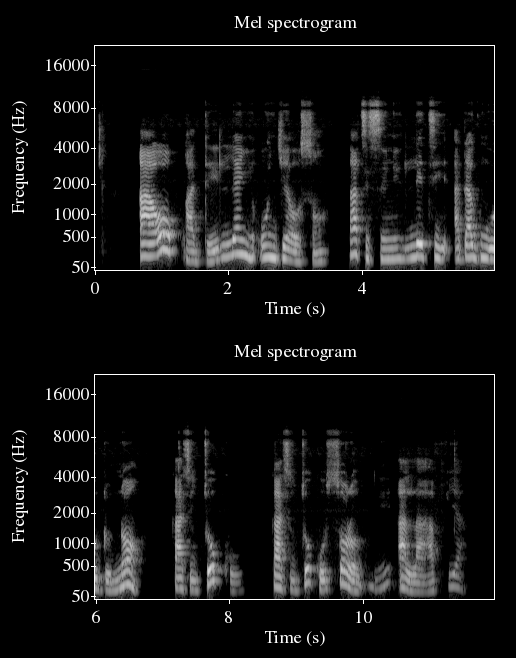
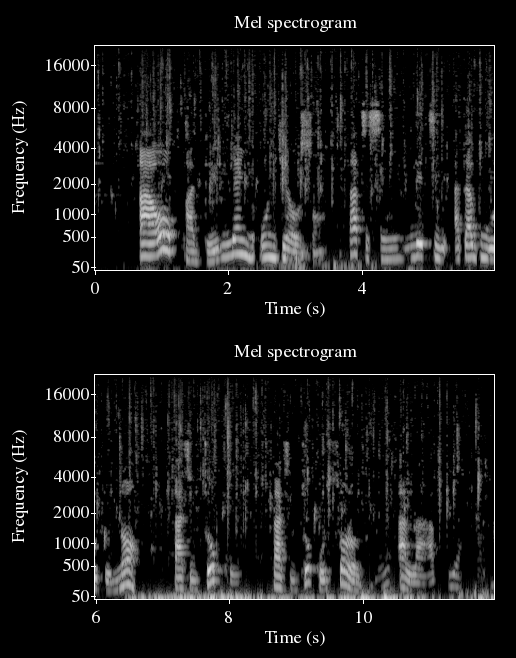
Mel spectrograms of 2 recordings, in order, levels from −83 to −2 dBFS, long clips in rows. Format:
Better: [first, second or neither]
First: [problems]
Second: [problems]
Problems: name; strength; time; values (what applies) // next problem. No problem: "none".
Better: first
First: none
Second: noise reduction (classical method spectral subtraction)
